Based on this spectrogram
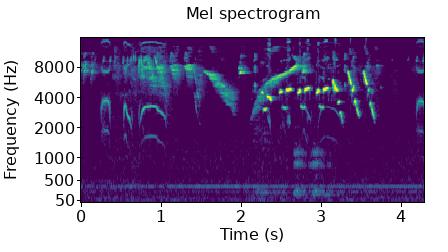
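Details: Double-collared seedeater singing the tui tui song style, Brazil, played to encourage caged birds to sing: high buzzy trills and sweeping whistles, then a fast run of sharp chipping notes near the end, over a steady low hum.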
